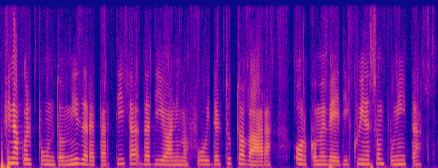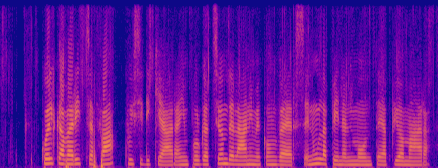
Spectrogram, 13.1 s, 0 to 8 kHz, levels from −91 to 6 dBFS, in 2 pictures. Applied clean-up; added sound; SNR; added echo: neural mask model RNNoise.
